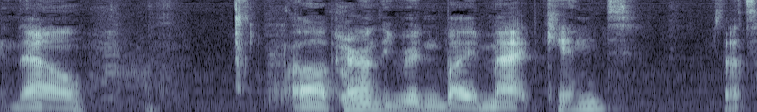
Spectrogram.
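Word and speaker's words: Kindt: Now, apparently written by Matt Kind, that's how you pronounce it, and David Rubin.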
